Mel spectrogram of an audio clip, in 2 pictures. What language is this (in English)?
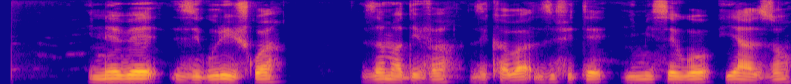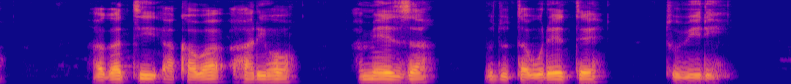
Kinyarwanda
